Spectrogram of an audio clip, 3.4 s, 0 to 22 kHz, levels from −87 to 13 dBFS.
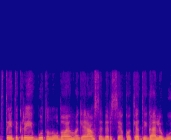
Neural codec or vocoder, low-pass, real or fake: vocoder, 44.1 kHz, 128 mel bands every 512 samples, BigVGAN v2; 10.8 kHz; fake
